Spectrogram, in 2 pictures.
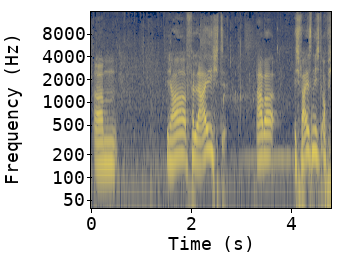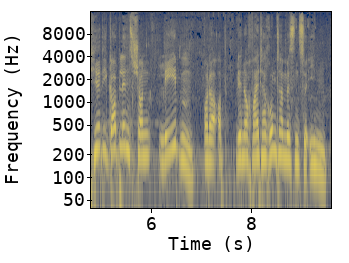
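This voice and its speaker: A man's voice: high voice, lively intonation, a little slow, warm tone. A man talking casually as a player in a tabletop role-playing game.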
